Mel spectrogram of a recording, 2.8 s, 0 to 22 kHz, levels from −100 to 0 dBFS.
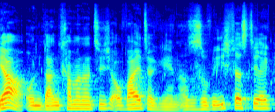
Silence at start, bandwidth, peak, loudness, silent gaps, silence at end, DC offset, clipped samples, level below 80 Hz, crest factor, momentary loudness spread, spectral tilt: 0 s; 18.5 kHz; -8 dBFS; -30 LUFS; none; 0 s; under 0.1%; under 0.1%; -76 dBFS; 20 dB; 7 LU; -6 dB/octave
